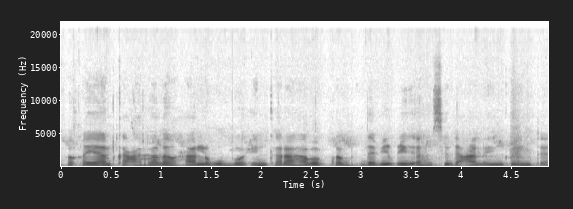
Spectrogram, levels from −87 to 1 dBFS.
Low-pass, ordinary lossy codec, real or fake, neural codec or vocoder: none; none; fake; vocoder, 44.1 kHz, 128 mel bands every 256 samples, BigVGAN v2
